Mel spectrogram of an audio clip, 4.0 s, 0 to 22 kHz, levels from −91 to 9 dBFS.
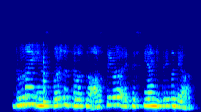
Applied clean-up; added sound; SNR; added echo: neural mask model DeepFilterNet 3.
